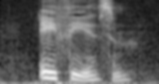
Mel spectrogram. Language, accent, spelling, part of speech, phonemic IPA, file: English, US, atheism, noun, /ˈeɪ.θi.ɪ.zəm/, En-us-atheism.ogg
- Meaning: A non-belief in deities.: Belief that no deities exist (sometimes including rejection of other religious beliefs)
